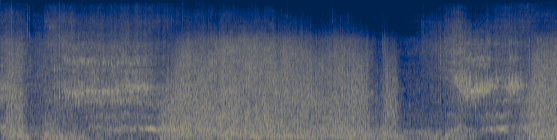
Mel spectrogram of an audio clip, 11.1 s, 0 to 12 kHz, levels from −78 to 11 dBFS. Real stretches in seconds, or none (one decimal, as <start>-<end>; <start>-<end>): 0.0-4.1; 5.6-11.1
